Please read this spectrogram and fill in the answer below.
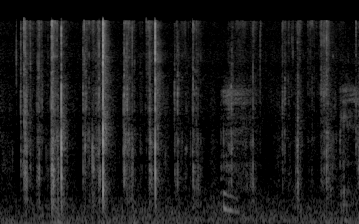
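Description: Plastic hairbrush strokes through a doll's long synthetic hair: irregular scratchy brushing with sharp clicks where the bristles snag and snap free, the loudest a little after one and a half seconds.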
